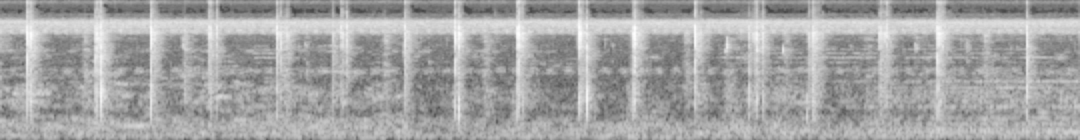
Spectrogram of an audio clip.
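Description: Raw basmati rice grains being chewed, with a sharp crunch about one and a half times a second in an even chewing rhythm.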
